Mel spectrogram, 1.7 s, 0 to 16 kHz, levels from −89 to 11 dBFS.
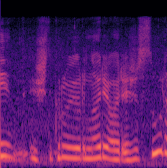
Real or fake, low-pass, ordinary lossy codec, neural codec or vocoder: real; 10.8 kHz; AAC, 96 kbps; none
